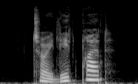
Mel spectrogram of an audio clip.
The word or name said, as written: toiletbræt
